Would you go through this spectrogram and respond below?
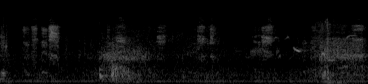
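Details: Squirrels alarm calling at sunrise in Djuma Game Reserve, Sabi Sand, Kruger Park, South Africa, one running toward the ground, perhaps after a bird of prey flew over; repeated harsh, scratchy chattering bursts roughly every second, with a low engine hum beneath.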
